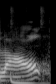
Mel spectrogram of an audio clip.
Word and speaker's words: 窖: 因为呢其实啊在福州话当中哦，较长的这个窖字，它的发音呢就像是牢，所以呢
